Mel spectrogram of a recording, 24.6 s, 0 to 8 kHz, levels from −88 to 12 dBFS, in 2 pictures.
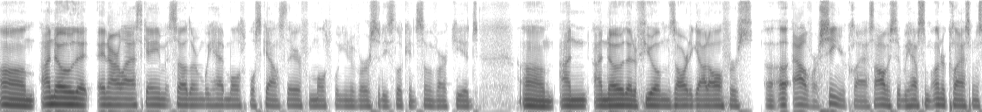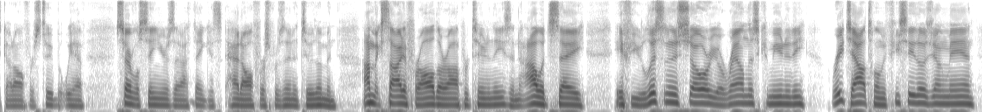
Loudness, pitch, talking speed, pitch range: -28 LUFS, 120 Hz, 235 wpm, 110-135 Hz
